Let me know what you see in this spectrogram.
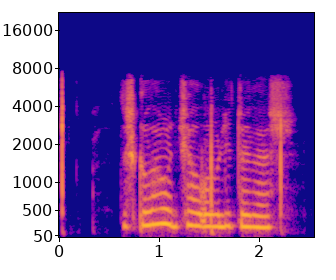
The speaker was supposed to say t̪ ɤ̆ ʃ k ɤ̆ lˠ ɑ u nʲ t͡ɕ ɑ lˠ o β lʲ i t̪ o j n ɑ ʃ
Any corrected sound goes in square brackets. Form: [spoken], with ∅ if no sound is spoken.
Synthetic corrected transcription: t̪ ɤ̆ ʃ k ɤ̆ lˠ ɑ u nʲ t͡ɕ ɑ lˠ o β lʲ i t̪ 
